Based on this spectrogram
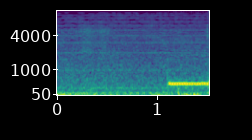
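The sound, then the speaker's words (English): Over a quiet hiss of line noise, the steady ringback tone of an outgoing phone call starts partway through, a single clear, fairly loud hum that runs to the end. “It's ringing. It's a good sign.”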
